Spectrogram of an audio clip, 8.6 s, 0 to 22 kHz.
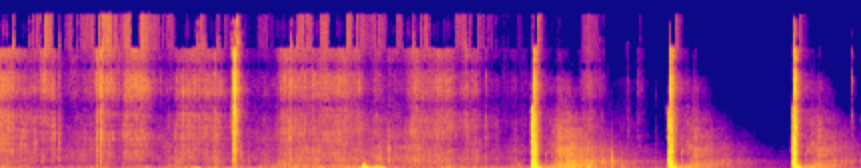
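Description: A pistol firing .45 Super rounds at an outdoor range gives several sharp, loud cracks spaced a second or more apart, with quieter handling noises and faint rustle in between.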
